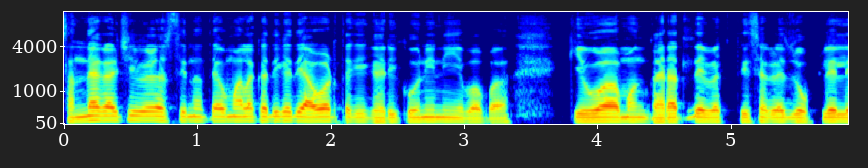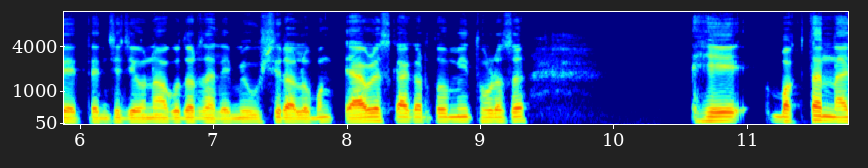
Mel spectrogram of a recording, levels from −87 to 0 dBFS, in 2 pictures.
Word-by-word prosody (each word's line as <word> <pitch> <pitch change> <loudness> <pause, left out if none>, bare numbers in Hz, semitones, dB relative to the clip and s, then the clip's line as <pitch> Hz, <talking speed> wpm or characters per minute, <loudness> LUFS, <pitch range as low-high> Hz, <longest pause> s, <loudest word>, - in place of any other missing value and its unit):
संध्याकाळची 130 +4 +1
वेळ 130 0 +1
असते 125 +1 -6
ना, 120 0 -4
तेव्हा 120 0 0
मला 125 +1 0
कधी-कधी 125 0 -1
आवडतं 115 0 +3
की 110 0 -5
घरी 105 0 -4
कोणी 110 +1 -2
नाही 110 -1 -2
आहे 105 - -4
बाबा 95 -1 -2 0.5
किंवा 110 0 +5
मग 110 0 -2
घरातले 105 +2 +2
व्यक्ती 110 0 -3
सगळे 105 0 -1
झोपलेले 105 +1 0
आहेत, 95 - 0
त्यांचे 95 +1 -3
जेवणं 100 0 -1
अगोदर 100 +1 0
झाले, 95 -2 -2
मी 100 +2 -4
उशिरा 100 +2 -1
आलो, 100 0 +1
मग 110 +3 -4
त्यावेळेस 110 +4 +4
काय 115 -1 +3
करतो 115 +1 -1
मी 120 +1 -1
थोडंसं 110 +2 +1 1.3
हे 120 +1 +3 0.3
बघताना 120 0 +3
110 Hz, 185 wpm, -24 LUFS, 105-120 Hz, 1.3 s, किंवा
